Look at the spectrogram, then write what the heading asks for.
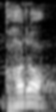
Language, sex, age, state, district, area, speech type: Odia, male, 18-30, Odisha, Jajpur, rural, read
